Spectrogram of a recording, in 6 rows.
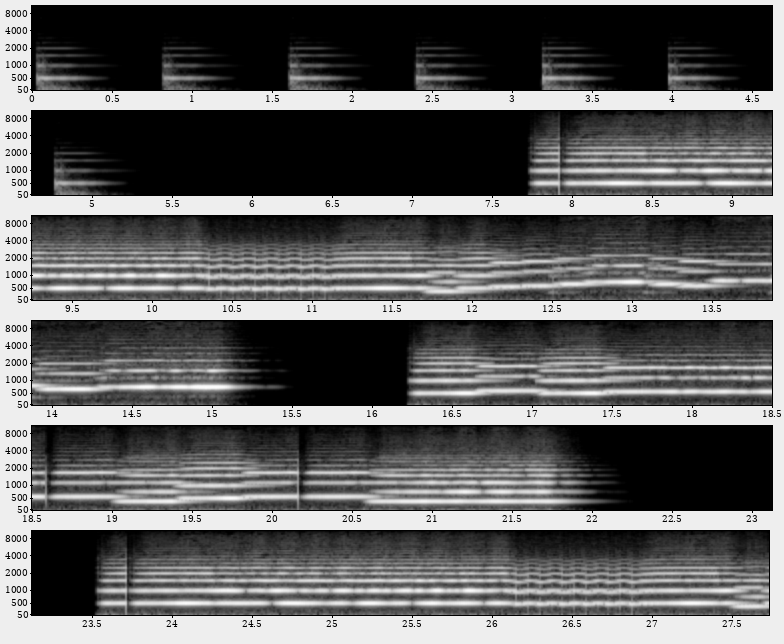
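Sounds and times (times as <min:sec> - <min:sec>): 
two flutes playing an allemande: 0:07.8 - 0:15.2, 0:16.3 - 0:21.9, 0:23.7 - 0:27.7.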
